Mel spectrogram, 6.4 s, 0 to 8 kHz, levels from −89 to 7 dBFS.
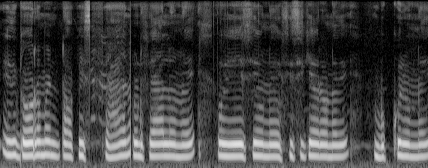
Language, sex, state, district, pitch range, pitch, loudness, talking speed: Telugu, male, Andhra Pradesh, Guntur, 210-230 Hz, 220 Hz, -14 LUFS, 140 wpm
